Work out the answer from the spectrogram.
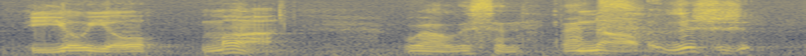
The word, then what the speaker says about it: Yo-Yo Ma: both so and uh i noticed when you pronounced my name first it sounded yo-yo ma it's it's it's a terrible name to live with and it's you know but i've you put it together like one word or yo yo ma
